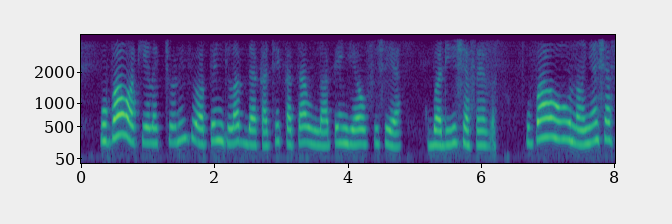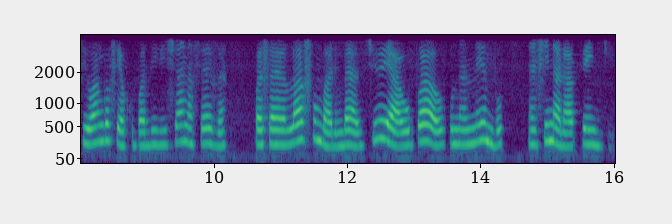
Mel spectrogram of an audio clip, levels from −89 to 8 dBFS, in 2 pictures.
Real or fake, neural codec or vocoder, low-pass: fake; codec, 16 kHz, 0.9 kbps, LongCat-Audio-Codec; 3.6 kHz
